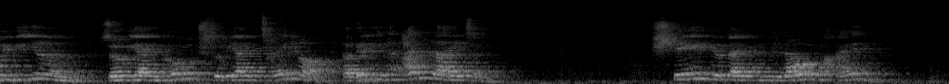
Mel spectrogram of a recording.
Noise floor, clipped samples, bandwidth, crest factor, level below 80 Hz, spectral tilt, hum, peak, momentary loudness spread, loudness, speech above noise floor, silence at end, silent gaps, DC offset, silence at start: -58 dBFS; under 0.1%; 13 kHz; 18 dB; -60 dBFS; -5 dB/octave; none; -18 dBFS; 11 LU; -35 LUFS; 24 dB; 0.1 s; none; under 0.1%; 0 s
